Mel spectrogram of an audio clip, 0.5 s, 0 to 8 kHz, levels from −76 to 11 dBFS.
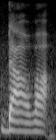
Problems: constant background noise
